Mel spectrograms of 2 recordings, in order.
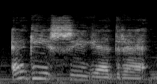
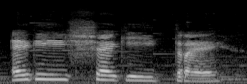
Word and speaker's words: Egészségedre: Now, the correct way to say it is this. Egészségedre. And the way I said it was this. Egészségedre. Egészségedre. Which apparently means onto your whole ass, or your whole ass, or something with ass, basically.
